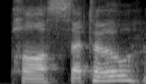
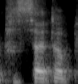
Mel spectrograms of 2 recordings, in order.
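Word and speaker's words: PASETO: There was cookies, macaroons, Passetto, I think is how it's pronounced, or Passetto, P-A-S-E-T-O. I think so, Passetto, yeah.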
